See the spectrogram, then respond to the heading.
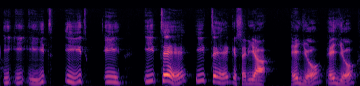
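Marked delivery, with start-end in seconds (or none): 0.0-1.3 higher, long ee in "eat"; "i, i, eat" with a high, tight ee; Spanish I vowel. Shown as a demonstration. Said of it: "se pronuncia con una I española".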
